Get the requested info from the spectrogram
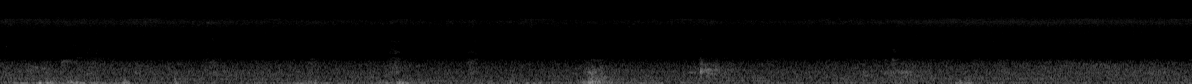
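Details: Steady low wind rumble and broadband noise with a few soft knocks, and no clear animal calls.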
